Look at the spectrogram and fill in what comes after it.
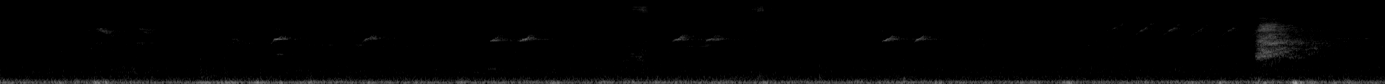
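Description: Outdoor ambience of a bird chirping in short paired notes about once a second, over a faint steady insect hum and a low rumble. A quick run of falling chirps and then a brief rustle come near the end.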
